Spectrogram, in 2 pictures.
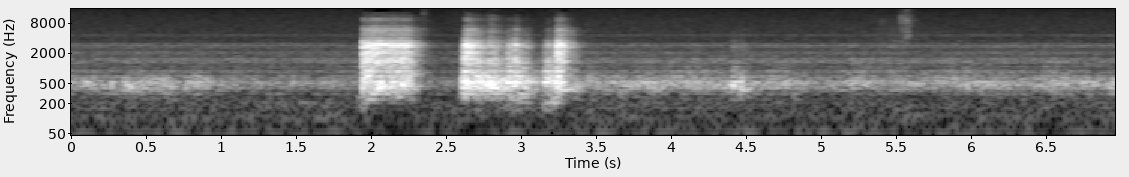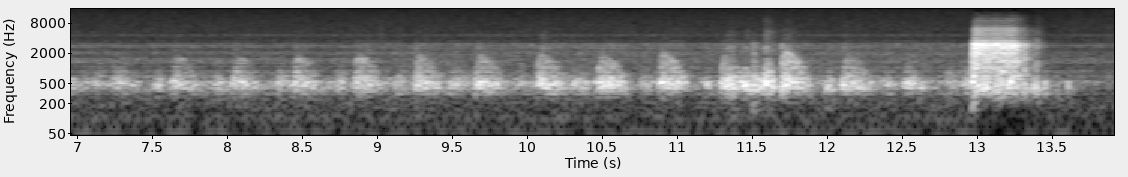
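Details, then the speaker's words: Fetal heartbeat at 16 weeks of pregnancy on a home Sonoline B Doppler, found with slow circular probe motions by a non-professional: fast, regular whooshing pulses about 150 a minute between loud probe scrapes. "baby's heartbeat that's how I picked it up because I knew exactly where to find that little baby so if you guys can hear it that was it"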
